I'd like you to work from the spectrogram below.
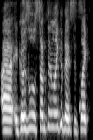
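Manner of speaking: usual speaking voice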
